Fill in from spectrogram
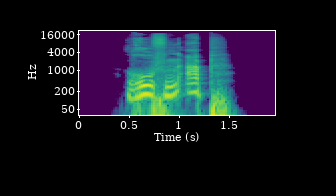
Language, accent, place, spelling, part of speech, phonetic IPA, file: German, Germany, Berlin, rufen ab, verb, [ˌʁuːfn̩ ˈap], De-rufen ab.ogg
- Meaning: inflection of abrufen: 1. first/third-person plural present 2. first/third-person plural subjunctive I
